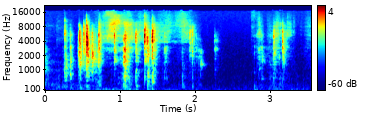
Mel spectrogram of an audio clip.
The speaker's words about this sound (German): So, ich muss mal einmal umblättern.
